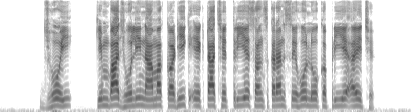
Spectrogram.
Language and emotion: Maithili, neutral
